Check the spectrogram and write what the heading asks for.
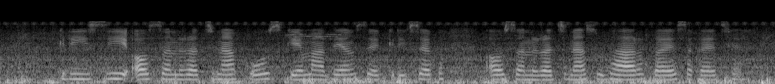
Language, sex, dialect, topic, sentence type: Maithili, female, Southern/Standard, agriculture, statement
